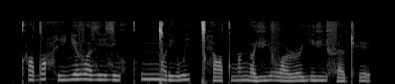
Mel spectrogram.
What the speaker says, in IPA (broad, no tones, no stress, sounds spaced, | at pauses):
kʷʰ ɪ dˤ ʌ h i ʎ ɛ v ʌ z i z i xʷ kʷʰ ɪ ŋ ŋ͡ǀ ʊ ɾ i w i ǀʰ æ tˤ ŋ ɪ ŋ ʌ vʲ ʌ v ɔ ɭ ə˞ j i vʲ ɛ f æ ʈʰ ɪ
